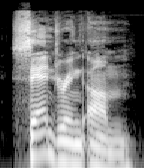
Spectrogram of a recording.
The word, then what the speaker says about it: Sandringham: JT says, the estate is called Sandringham. The British rarely say ham in the names of places. Birmingham, for instance.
